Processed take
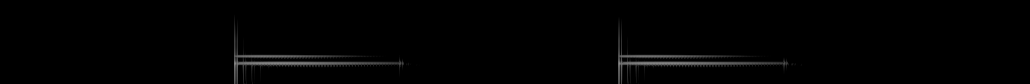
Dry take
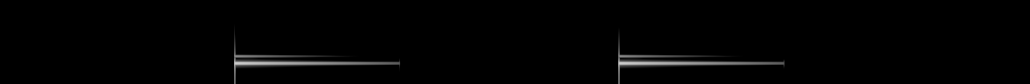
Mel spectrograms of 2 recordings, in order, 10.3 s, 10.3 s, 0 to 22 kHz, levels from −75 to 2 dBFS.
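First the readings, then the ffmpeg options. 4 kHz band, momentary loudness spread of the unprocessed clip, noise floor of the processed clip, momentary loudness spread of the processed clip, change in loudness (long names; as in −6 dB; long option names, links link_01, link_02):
can't be measured, 20 LU, −79 dBFS, 18 LU, −17.5 dB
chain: -filter_complex "[0:a]highpass=frequency=180:poles=1,bandreject=frequency=1000:width=19,acompressor=threshold=-41dB:ratio=12,asplit=2[link_01][link_02];[link_02]adelay=25,volume=-5dB[link_03];[link_01][link_03]amix=inputs=2:normalize=0,asplit=6[link_04][link_05][link_06][link_07][link_08][link_09];[link_05]adelay=85,afreqshift=-33,volume=-17dB[link_10];[link_06]adelay=170,afreqshift=-66,volume=-22.4dB[link_11];[link_07]adelay=255,afreqshift=-99,volume=-27.7dB[link_12];[link_08]adelay=340,afreqshift=-132,volume=-33.1dB[link_13];[link_09]adelay=425,afreqshift=-165,volume=-38.4dB[link_14];[link_04][link_10][link_11][link_12][link_13][link_14]amix=inputs=6:normalize=0,volume=4.5dB"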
